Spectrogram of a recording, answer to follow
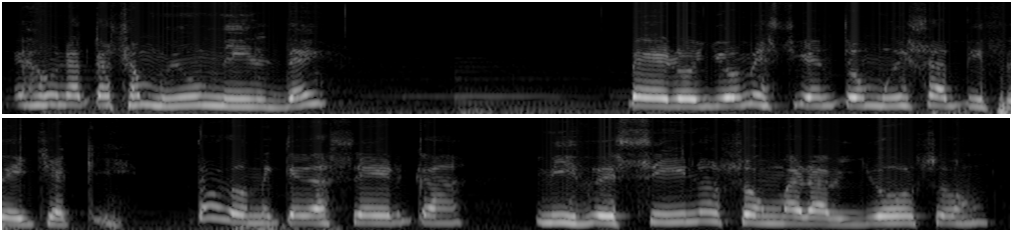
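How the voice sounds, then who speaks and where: An older woman speaking with quiet pride about her life and home. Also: high voice, measured pace, no echo, dull audio, soft background music. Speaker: documentary interviewee. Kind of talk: interview testimony.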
